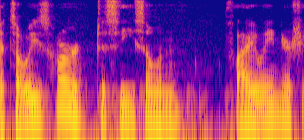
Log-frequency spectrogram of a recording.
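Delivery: very quiet, hushed, almost under the breath. Doing an impression after the other speaker asks for one: George Lucas impression. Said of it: "can you do your George impression?".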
